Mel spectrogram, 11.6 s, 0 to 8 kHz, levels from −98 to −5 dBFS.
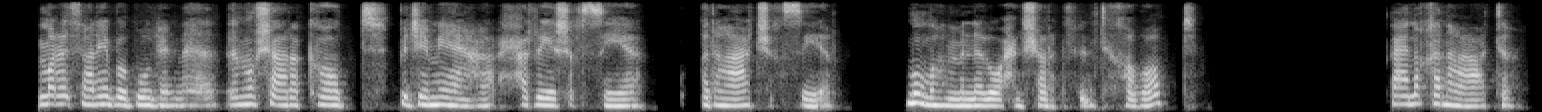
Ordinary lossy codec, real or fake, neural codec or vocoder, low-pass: none; fake; codec, 16 kHz, 4 kbps, X-Codec, WavLM features, trained on Multilingual LibriSpeech; 7.2 kHz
